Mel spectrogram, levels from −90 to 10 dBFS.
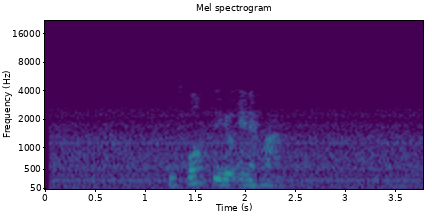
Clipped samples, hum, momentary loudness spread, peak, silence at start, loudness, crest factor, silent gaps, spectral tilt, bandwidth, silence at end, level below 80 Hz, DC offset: under 0.1%; none; 18 LU; -34 dBFS; 0.05 s; -49 LUFS; 20 dB; none; -7.5 dB/octave; 16.5 kHz; 0 s; -76 dBFS; under 0.1%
